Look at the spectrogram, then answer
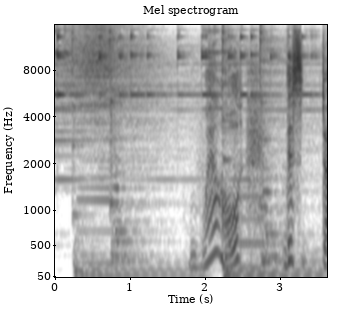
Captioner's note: bell jingling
